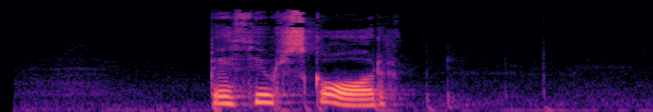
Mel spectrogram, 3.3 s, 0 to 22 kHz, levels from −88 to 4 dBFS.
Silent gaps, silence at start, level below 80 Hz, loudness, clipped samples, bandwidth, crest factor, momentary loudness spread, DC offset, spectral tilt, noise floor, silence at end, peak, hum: none; 1.05 s; -56 dBFS; -23 LUFS; under 0.1%; 16 kHz; 20 dB; 11 LU; under 0.1%; -4.5 dB/octave; -59 dBFS; 1.3 s; -6 dBFS; none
